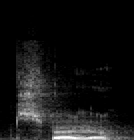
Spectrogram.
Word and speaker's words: Sverige: How do you say Goatus' other name? Sverins? Sverige. It's sweet. It's literally just Sweden in Swedish.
